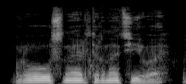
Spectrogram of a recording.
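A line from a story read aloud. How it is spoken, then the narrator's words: Sighing. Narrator (Russian): вздохнул я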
